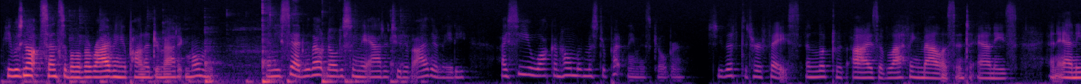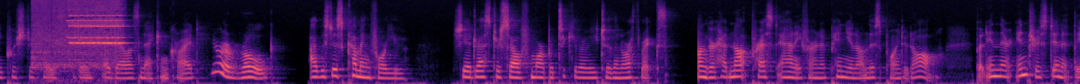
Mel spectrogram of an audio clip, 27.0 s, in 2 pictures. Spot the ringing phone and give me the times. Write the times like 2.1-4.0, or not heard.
13.9-15.1.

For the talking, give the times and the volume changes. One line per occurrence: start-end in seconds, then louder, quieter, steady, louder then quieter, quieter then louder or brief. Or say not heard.
0.1-2.7 brief
3.3-26.9 louder.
